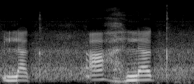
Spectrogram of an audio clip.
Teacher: کاف یہاں پر باریک ہے، موٹا نہیں پڑھا جائے گا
